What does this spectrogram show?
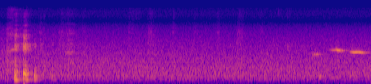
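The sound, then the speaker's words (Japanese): A person whistles at night, a short, slightly rising note near the end, fairly clear above a steady background hiss, after a brief vocal sound at the start. “蛇蛇が来るか、お化けが来るか人によって違うんだけどさ、ね、口笛ね”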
